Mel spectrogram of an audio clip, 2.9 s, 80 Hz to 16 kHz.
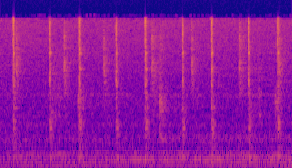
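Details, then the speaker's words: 1930s 8-day striking oak-case Enfield mantel clock with the pendulum just hooked on: a crisp, steady tick-tock at about three beats a second, running evenly and in beat. "So what you're listening to is a tick-tock, a perfect tick-tock."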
